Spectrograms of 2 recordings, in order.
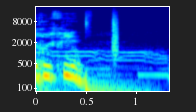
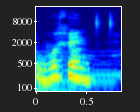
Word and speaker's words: Rufine: Mais au States, ils vont dire Wuffin. C'est pas la même chose. Donc, mon prénom, en vrai, je m'appelle Wuffin. Wuffin. En fait, c'est trop bizarre de dire Wuffin. Parce que j'ai l'impression que je prononce pas le R, je prononce que le U. Mais en fait, je prononce le R.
